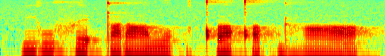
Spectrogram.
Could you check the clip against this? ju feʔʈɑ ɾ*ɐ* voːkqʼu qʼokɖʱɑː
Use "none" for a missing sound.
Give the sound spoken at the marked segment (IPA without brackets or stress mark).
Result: ɑ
